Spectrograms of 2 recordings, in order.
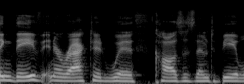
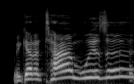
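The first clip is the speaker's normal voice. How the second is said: put-on Brooklyn accent, higher; 10 semitones higher than usual. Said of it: "I was trying my best to do a, uh, was it Brooklyn accent?".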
